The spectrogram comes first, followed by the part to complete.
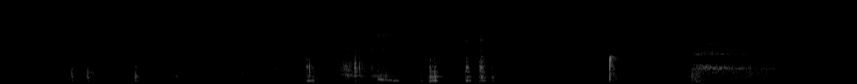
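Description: Faint handling noises: irregular small clicks, taps and rustles as a brush and a plastic miniature are handled and the model is set down on a tabletop, then one sharp tap and a short soft rush near the end.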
